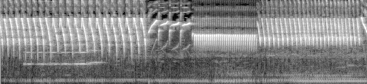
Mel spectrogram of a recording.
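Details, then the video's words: Canary singing in the morning, used as a pancingan to prompt other canaries to sing: loud, fast rattling trills, a brief steady low whistle, sweeping buzzy notes, then a sustained rolling buzz and another rapid trill. "PANCINGAN KENARI PAGI HARI EFEKTIF"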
